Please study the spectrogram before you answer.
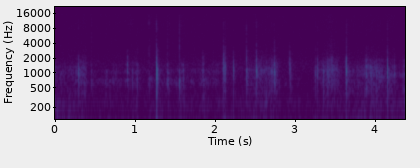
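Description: Long fingernails tap on the cardboard-covered cover of a spiral-bound hardcover cookbook, making a quiet, irregular series of short, dry, hollow clicks. The taps center around 800 Hz to 1 kHz, with little low end, and each dies away almost instantly.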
